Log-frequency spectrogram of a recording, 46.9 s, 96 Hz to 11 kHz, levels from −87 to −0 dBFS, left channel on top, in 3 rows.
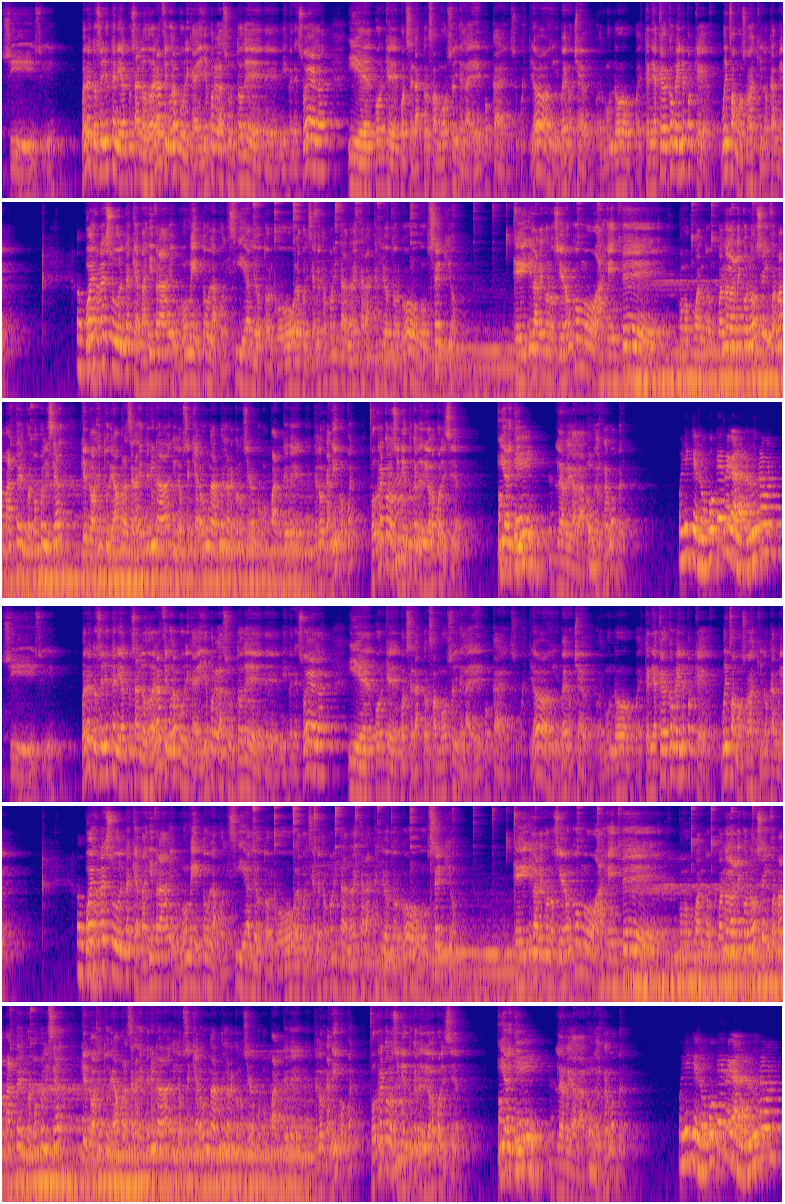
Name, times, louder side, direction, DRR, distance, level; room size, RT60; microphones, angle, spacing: voice 1, 0.0-1.0 1.6-15.7 17.3-24.7 25.8-38.3 38.6-40.4 41.2-41.7 42.3-43.7, left 2 dB, 10° left, 2 dB, 0.5 m, -26 dB
sound 1, 19.4-34.3, right 2 dB, 15° right, 1.0 m, -43 dB
sound 2, 21.2-37.5, right 1 dB, 50° right, 0.4 m, -30 dB
voice 2, 39.0-39.4 41.2-41.9 42.2-42.3 43.0-43.2 44.8-46.7, left 2 dB, 75° left, 1 dB, 1.0 m, -22 dB
8.6 x 5.4 x 2.8 m, 1.4 s
head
